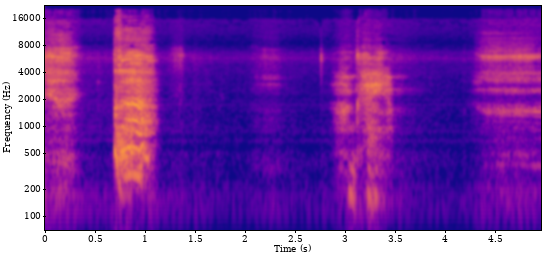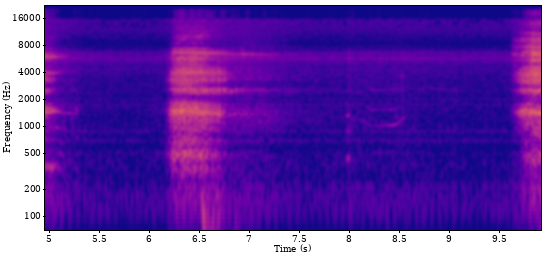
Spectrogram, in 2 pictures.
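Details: Noisy, effortful breaths with faint whistling tones, plus an early cough-like burst; wheezing.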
